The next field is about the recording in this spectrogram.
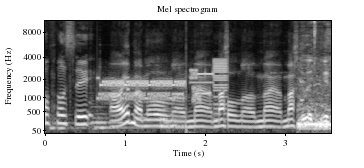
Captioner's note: system malfunctioning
